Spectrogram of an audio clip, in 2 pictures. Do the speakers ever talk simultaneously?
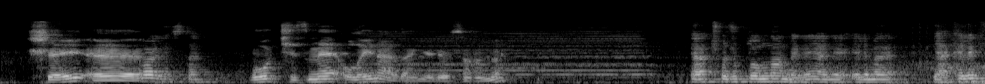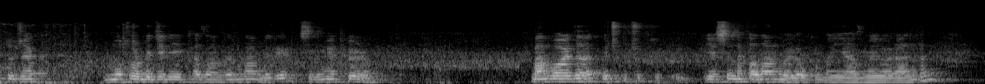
No

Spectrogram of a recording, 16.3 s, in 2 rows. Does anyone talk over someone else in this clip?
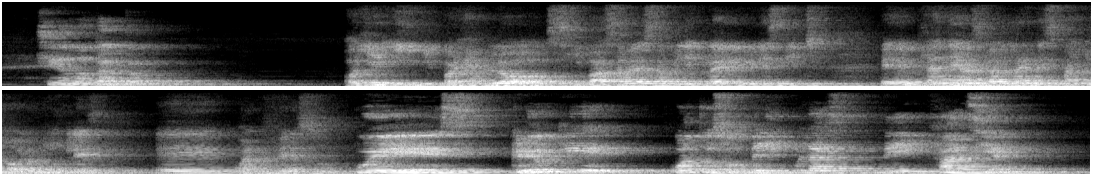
No

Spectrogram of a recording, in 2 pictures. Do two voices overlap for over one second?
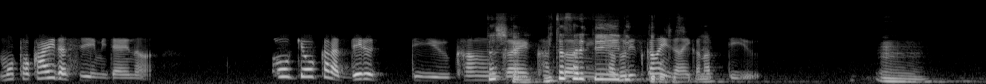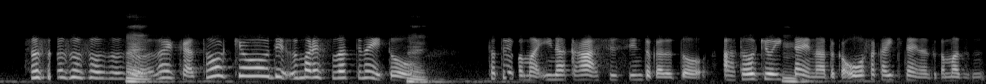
Yes, from 4.9 s

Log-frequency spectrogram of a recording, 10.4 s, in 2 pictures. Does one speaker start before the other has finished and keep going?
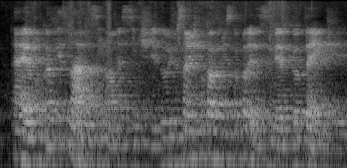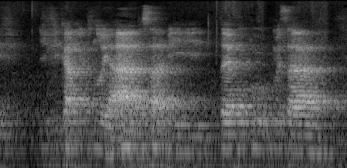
No

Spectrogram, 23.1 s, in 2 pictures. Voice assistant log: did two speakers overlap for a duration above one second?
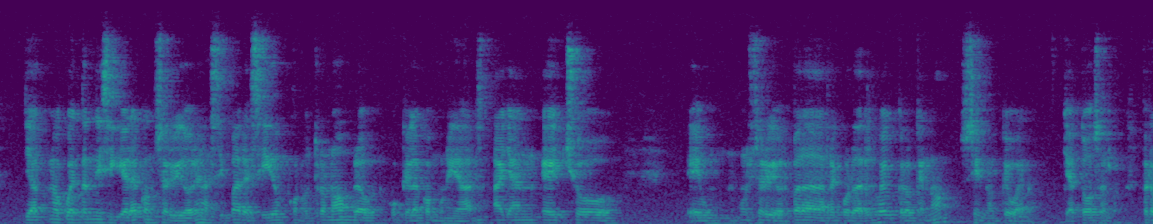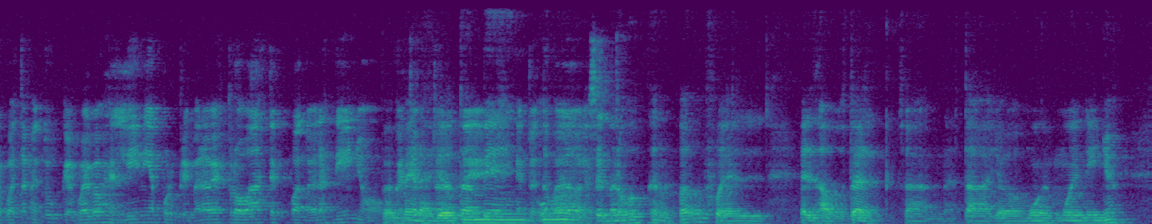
Yes, from 15.4 s

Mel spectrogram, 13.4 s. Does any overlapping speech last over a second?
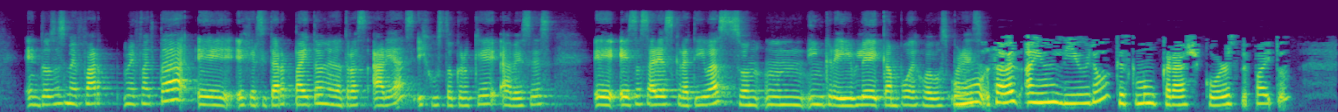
No

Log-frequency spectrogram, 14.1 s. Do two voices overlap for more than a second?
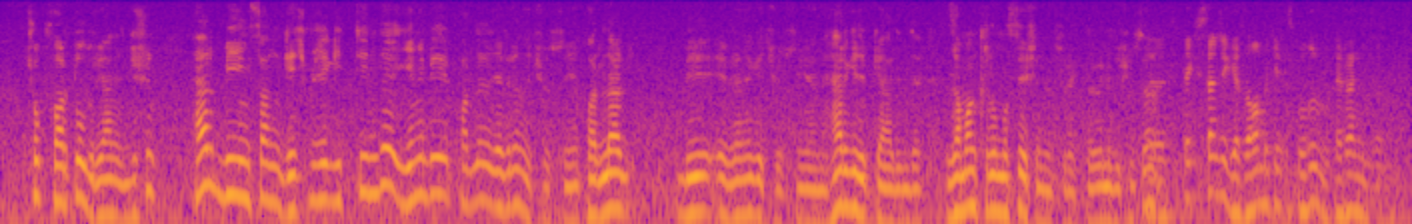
No

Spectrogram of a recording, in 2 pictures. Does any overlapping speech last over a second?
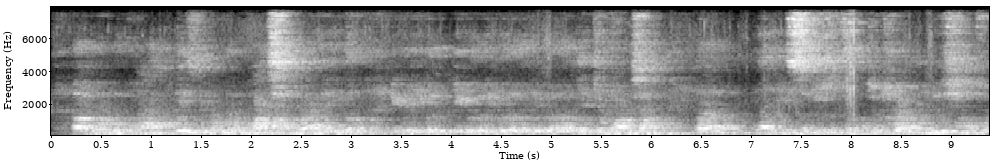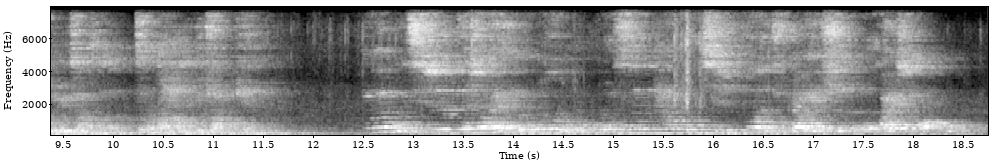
No

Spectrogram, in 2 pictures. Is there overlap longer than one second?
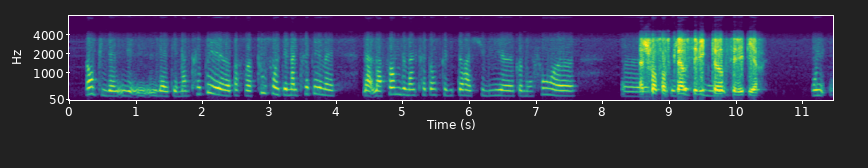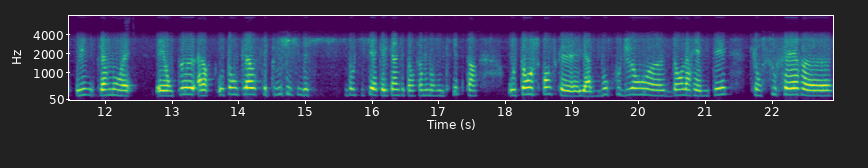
Yes, from 8.6 s

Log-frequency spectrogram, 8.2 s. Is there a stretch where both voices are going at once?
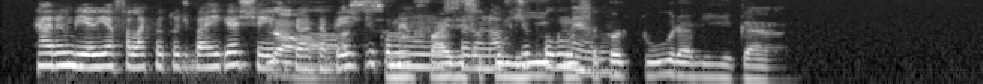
Yes, from 2.2 s

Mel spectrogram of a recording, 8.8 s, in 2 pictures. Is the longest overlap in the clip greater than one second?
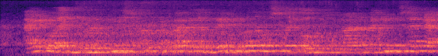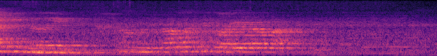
Yes, from 0.5 s

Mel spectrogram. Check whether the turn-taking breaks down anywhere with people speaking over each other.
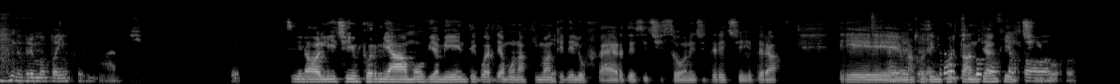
Yes, from 8.9 s

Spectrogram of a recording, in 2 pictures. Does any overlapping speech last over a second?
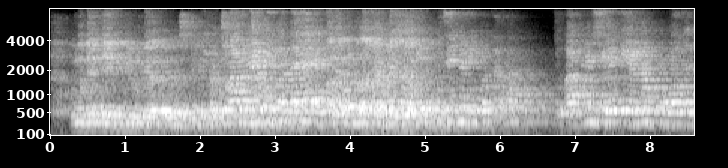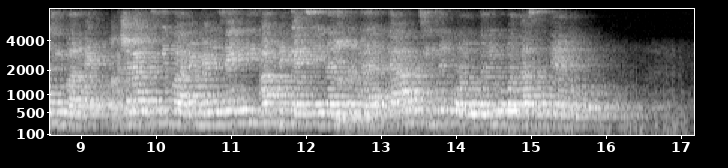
Yes, from 2.0 s

